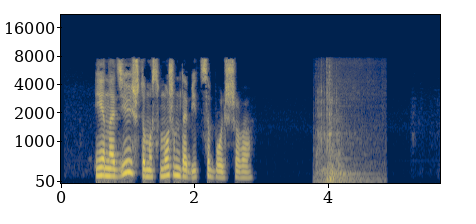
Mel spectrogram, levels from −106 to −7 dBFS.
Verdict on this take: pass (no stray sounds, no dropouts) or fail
fail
